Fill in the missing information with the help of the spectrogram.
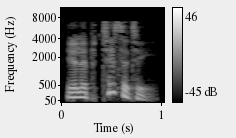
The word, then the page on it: ellipticity: British English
